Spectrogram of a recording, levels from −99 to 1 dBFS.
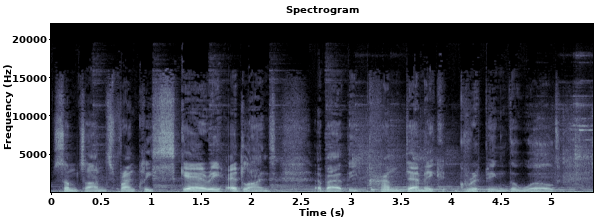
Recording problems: household noises; noticeable; throughout; 20 dB below the speech
low rumble; noticeable; throughout; 15 dB below the speech

